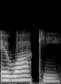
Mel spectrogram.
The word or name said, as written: Iwaki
